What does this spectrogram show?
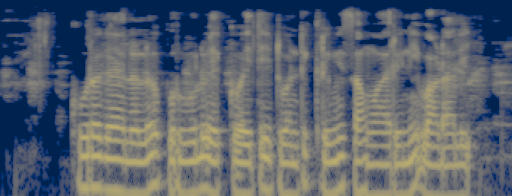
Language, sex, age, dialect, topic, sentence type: Telugu, male, 36-40, Telangana, agriculture, question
